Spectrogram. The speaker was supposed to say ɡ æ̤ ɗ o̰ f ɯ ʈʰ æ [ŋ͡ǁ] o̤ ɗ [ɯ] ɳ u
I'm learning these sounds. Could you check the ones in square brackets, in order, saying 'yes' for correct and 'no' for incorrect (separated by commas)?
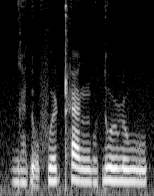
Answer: no, no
